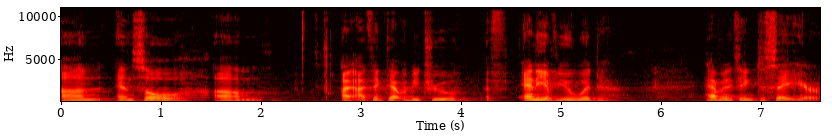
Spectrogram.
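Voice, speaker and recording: A bright, sharp tone at a fairly slow pace. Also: man. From Oregon, US. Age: 70s. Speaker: church member. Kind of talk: testimony. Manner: halting.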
